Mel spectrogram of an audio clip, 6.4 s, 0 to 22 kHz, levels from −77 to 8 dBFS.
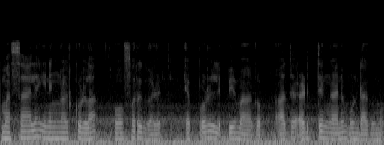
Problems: background sounds at intervals, low volume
